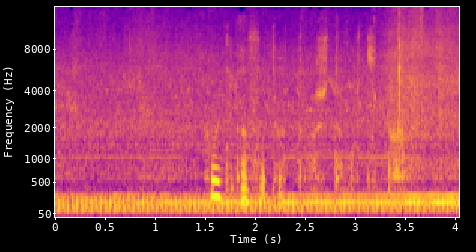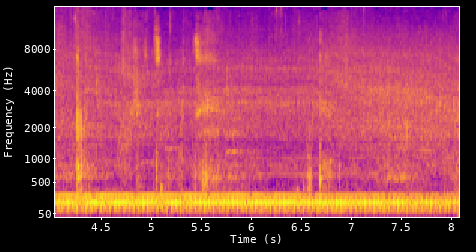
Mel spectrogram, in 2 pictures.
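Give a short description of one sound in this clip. Footsteps swish through grass close by.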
